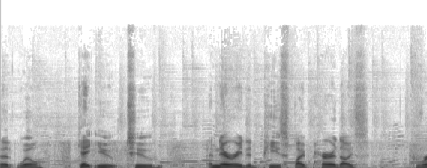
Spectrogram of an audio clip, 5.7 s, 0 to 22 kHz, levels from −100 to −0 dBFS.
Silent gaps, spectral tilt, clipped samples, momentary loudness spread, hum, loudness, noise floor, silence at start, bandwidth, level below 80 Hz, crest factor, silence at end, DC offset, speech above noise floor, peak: none; -6 dB/octave; under 0.1%; 20 LU; none; -28 LUFS; -51 dBFS; 0 s; 16 kHz; -58 dBFS; 18 dB; 0 s; under 0.1%; 23 dB; -10 dBFS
